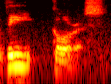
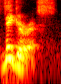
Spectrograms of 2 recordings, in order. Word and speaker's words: vigorous: is it vigorous or v gorus so it's vigorous vic uh with a it short yeah you might expect the eye to be long but it isn't it's short and this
